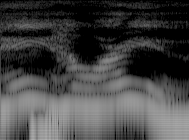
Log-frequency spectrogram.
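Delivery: fake, very feminine, high put-on voice. Taking a turn at doing their best woman voice: very feminine voice. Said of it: "this is my like very feminine voice".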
